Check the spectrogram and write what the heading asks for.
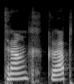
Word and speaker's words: Trunk Club: I tak, pierwszy to jest pomysł ze Stanów Zjednoczonych, nazywa się Trunk, Trunk Club, Trunk, Trunk Club, tak bym to powiedziała, e, Trunk pisze się przez U i przez K na końcu, Trunk Club.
